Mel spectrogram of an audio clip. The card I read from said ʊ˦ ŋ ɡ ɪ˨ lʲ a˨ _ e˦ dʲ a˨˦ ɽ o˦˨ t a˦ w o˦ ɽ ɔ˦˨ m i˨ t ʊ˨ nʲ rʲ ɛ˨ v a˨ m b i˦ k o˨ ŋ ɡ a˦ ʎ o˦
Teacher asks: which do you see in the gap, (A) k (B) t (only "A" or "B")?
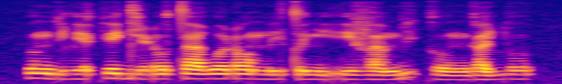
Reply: A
